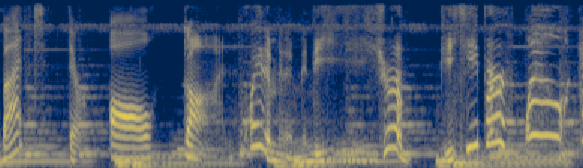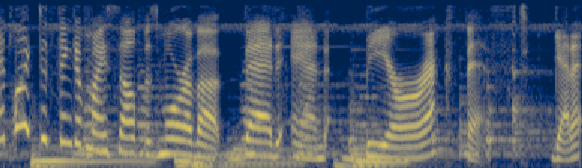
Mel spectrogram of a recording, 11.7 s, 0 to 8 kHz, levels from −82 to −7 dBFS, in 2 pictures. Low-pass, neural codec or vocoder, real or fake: 7.2 kHz; none; real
